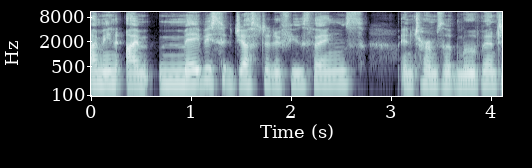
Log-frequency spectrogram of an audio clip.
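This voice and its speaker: Against a quiet background, a woman speaks with monotone, flat intonation at a fairly low pitch. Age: 70s. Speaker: theatre director. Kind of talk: interview.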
